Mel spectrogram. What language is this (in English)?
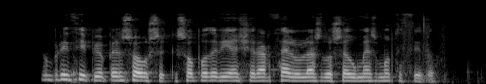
Galician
